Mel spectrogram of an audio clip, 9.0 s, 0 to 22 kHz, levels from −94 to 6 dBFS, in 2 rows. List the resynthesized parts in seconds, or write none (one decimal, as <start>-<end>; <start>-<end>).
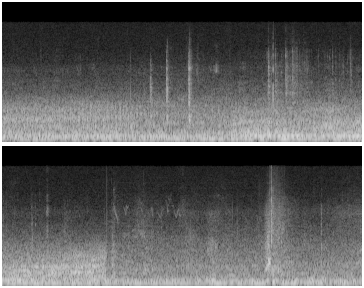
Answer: none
